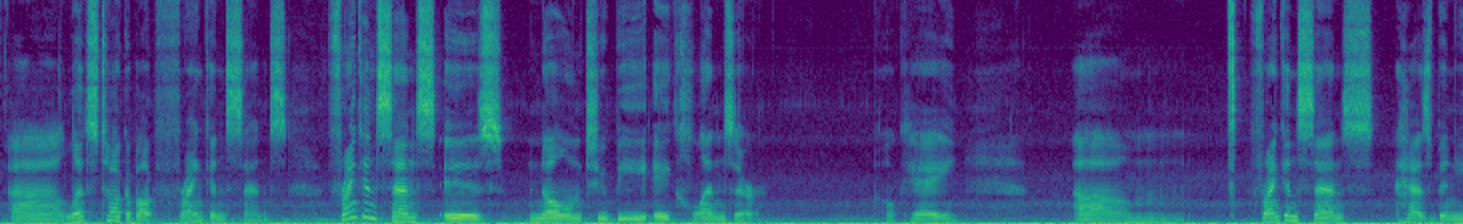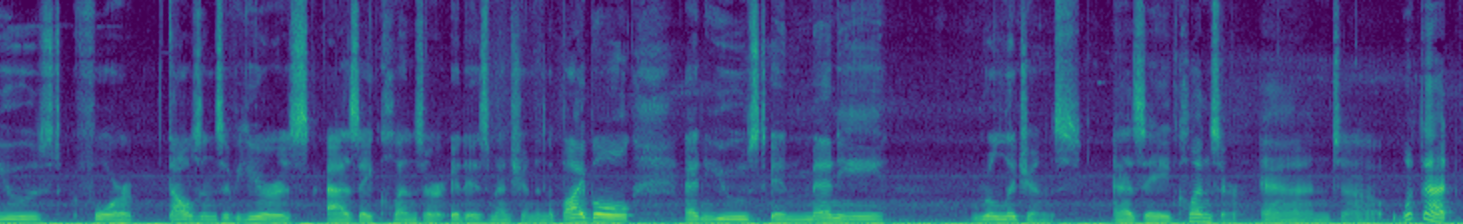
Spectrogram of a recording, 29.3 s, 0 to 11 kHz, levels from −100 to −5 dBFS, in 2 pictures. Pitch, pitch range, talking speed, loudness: 130 Hz, 105-150 Hz, 90 wpm, -35 LUFS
